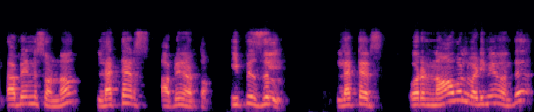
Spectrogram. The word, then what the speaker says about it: epistle: ஆனா ப்ரொனன்சியேஷன் கொஞ்சம் டிஃபரெண்ட். அந்த டி வந்து சைலண்ட், EPISTLE, டி சைலண்ட். இபிசில், ஆனா இபிஸ்டாலரி அங்க வந்து டி ப்ரொனன்ஸ் பண்ணுவோம்.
